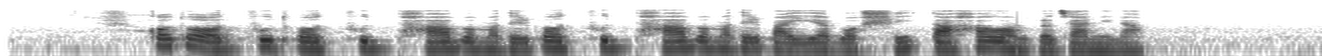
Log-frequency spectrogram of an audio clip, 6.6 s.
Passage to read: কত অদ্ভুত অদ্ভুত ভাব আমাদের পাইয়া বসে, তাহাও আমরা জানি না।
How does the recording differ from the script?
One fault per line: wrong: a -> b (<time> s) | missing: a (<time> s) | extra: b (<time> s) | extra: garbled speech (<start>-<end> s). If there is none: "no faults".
extra: অদ্ভুত ভাব আমাদের (2.7 s)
